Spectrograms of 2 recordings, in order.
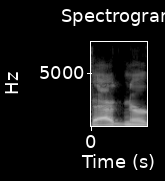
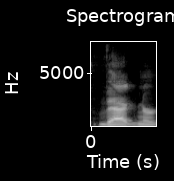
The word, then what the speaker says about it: Wagner: it spelled wagner um that w is just pronounced as a v but um for our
